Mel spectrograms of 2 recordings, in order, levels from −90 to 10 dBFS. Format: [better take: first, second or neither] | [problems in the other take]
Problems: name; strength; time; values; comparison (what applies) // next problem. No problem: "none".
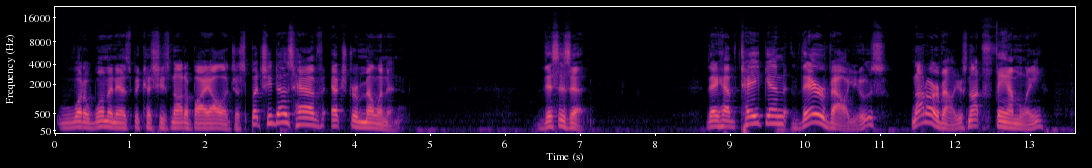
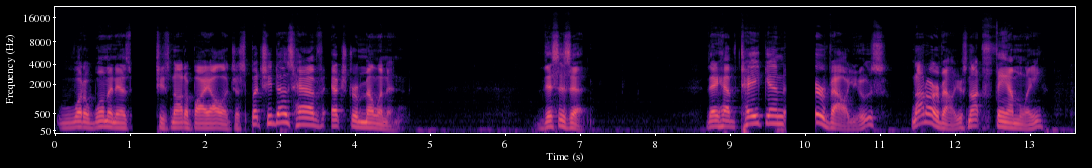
first | audio cutting out; at 1 s and at 10 s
